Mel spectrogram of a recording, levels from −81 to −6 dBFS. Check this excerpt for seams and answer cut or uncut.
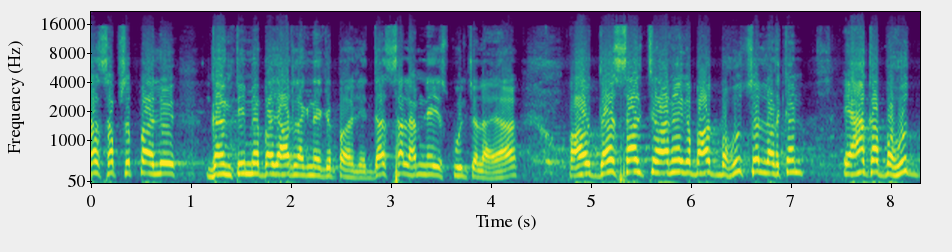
uncut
